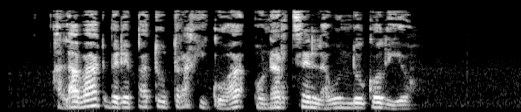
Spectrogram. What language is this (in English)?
Basque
